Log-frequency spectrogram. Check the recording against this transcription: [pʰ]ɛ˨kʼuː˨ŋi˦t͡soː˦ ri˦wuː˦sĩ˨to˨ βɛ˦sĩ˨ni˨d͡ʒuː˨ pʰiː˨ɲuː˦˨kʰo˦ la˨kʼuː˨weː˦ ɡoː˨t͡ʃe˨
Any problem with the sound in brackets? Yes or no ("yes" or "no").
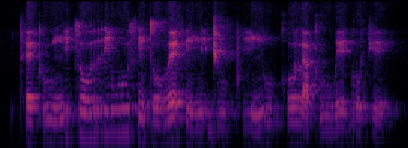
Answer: yes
